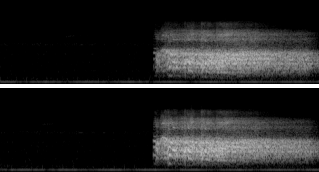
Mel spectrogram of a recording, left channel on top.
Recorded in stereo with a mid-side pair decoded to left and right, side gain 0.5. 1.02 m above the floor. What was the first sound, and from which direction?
Laughter, 60° right.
